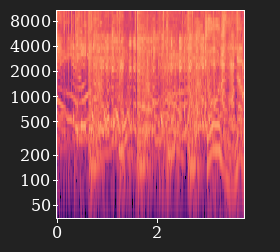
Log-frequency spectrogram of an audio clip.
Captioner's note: kids laughing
